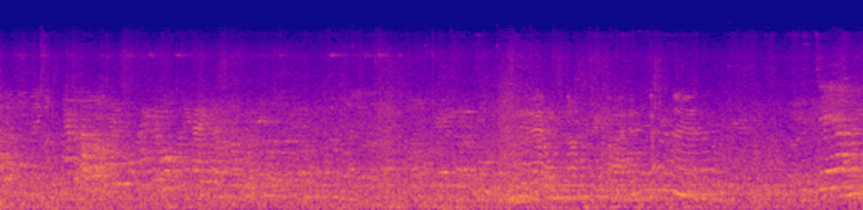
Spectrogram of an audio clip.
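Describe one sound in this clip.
A crowd of men and women chatters nearby in a large echoing hall.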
